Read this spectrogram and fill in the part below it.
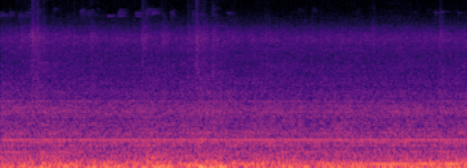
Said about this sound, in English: Anyway, the point of the last boo, which was silent, was to illustrate how noisy the new buses are that we have. That whining noise, and I'm not talking about me, that's a whinge, FYI. That whining noise all the time you're on the bus.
